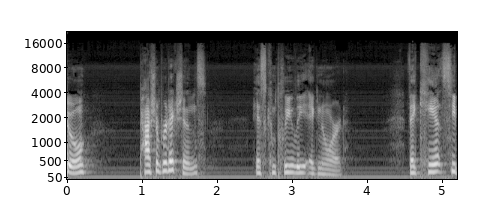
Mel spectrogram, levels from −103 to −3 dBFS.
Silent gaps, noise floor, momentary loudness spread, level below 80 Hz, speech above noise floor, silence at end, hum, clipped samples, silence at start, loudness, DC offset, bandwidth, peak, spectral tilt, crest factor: none; -49 dBFS; 15 LU; -48 dBFS; 26 dB; 0 s; 60 Hz at -45 dBFS; under 0.1%; 0 s; -24 LUFS; under 0.1%; 16.5 kHz; 0 dBFS; -5 dB/octave; 24 dB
